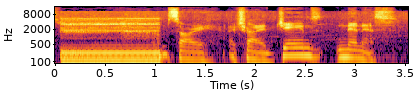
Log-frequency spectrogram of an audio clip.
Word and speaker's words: Ninness: James Ninness. Correct. Ninness? Ninness. It rhymes with Guinness.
